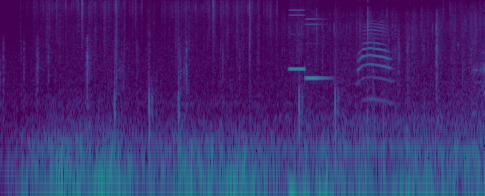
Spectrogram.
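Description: A cat in Minecraft lets out a few short meows, the last a quick wavering one, fairly clear over a quiet background of soft clicks and faint rumble.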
